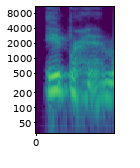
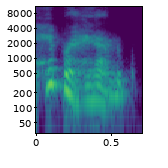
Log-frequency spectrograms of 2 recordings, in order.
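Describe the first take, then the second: First: ABRAHAM stated with a falling tune; plain statement. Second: ABRAHAM echoed with a rising, questioning tune. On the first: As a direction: state "Abraham" as an answer, pitch dropping at the end. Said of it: "and he says". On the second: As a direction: repeat "Abraham" as a puzzled question, rising at the end. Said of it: "And I go". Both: Retold or imitated.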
